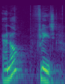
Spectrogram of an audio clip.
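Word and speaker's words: Anopheles: देखिए मादा, इसको भी लोग बहुत कोई गलत प्रोनाउंस करते हैं। देखो फ्लीज, क्या है? Fleas, एनोफ्लीज।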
